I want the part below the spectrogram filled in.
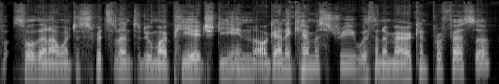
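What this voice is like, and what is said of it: German accent with some American tinge. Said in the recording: “I'm German. Tried to hide my accent, didn't help... everyone made fun of my German accent... I finally developed a US accent in addition to my German”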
